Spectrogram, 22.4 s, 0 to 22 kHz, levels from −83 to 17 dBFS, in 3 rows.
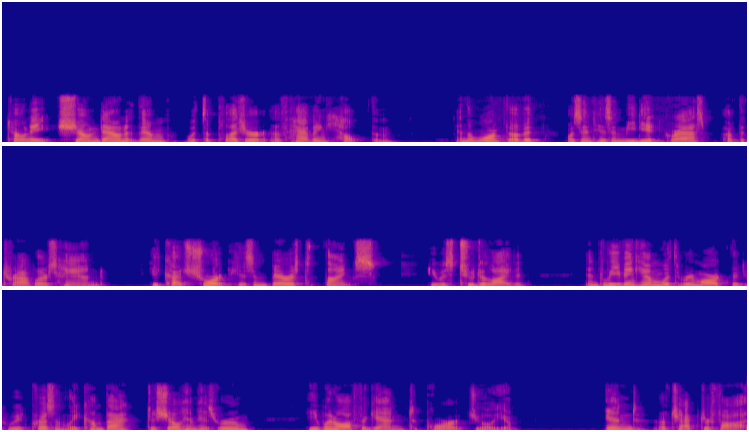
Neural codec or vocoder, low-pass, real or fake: none; 7.2 kHz; real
